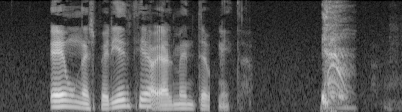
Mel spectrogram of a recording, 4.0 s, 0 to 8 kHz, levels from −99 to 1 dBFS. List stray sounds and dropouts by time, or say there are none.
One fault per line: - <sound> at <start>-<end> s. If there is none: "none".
- dropout at 2.1-2.2 s
- cough at 3.2-3.6 s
